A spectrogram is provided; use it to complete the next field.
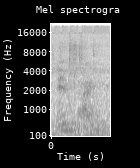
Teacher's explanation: Empire, first syllable stress.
